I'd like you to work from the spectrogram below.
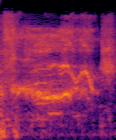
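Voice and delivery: high squealing laugh; real laugh bursting out. Real, not acted. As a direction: crack up laughing. Laughs at the story.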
